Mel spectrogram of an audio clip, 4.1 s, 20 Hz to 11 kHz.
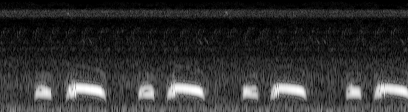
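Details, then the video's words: Spotted dove cooing, Ninh Thuận, song styled 3 kuk hoi: paired coos, a short low note then a longer arched one, repeated about once a second in a steady rhythm over quiet background. "เสียงนกเขาใหญ่ 3กุกห้อย เรียกลงกุก2กุก,Cu gáy Ninh Thuận"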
